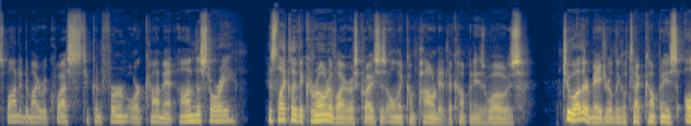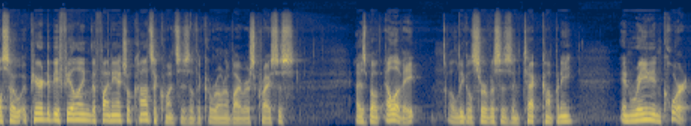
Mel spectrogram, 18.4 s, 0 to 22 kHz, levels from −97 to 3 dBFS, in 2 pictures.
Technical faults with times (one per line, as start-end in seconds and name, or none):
0.08-6.88 automatic gain rising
